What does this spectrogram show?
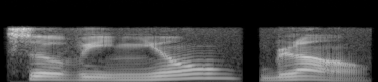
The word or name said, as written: sauvignon blanc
